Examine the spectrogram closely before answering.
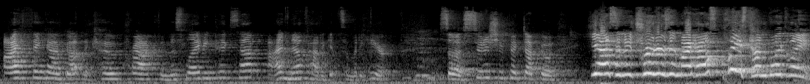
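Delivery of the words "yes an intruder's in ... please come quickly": very high, loud hammed-up panic; urgent plea. Woman to the dispatcher, hammed-up panic. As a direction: oversell the emergency. Faking urgency to get help.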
